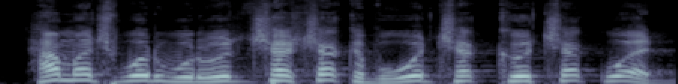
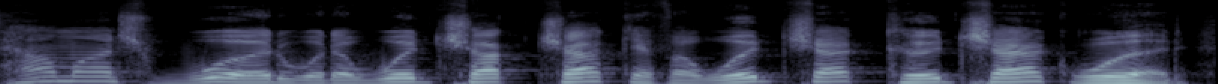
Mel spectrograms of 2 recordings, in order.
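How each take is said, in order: First: It is said very fast. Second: It is said at a normal pace.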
